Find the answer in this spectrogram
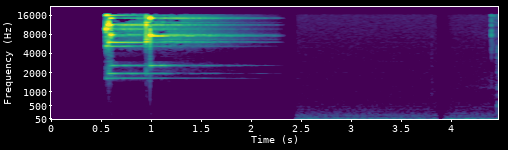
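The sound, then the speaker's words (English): Two bright, bell-like dings in quick succession, clear, their shimmering tones ringing out and fading over about a second before silence; a sound effect marking an important point. “I'm going to introduce sound effects whenever there's going to be something important that either I say or that um, the guests that I have on the podcast are going to say, right?”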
